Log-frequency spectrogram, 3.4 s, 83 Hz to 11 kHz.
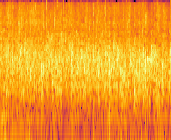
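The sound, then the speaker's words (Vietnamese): A crowd in a temple's main hall claps loudly and steadily for several seconds for the five to seven people who are lifelong vegetarians, a dense, continuous wash of applause from many hands with no voices standing out. “À, được khoảng 5-7 người cho một tràng pháo tay lớn.”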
